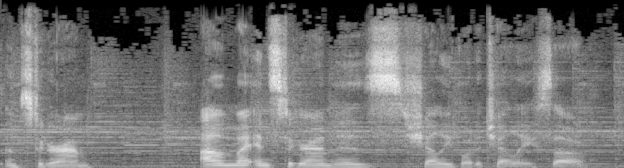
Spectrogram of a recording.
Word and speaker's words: Botticelli: my instagram is Shelley Botticelli so like it's not my last name you know the artist Sandra Bocelli and it rhymes with my first name so I was like Shelley Botticelli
